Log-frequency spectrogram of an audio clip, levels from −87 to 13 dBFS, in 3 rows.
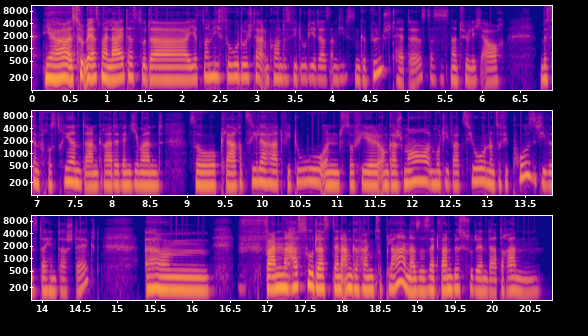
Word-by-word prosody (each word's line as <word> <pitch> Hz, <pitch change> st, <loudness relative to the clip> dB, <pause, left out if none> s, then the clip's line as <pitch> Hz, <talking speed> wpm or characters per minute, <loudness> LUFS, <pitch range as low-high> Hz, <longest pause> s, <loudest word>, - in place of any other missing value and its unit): Ja, 200 Hz, 0 st, +8 dB
es 185 Hz, -, +4 dB
tut 235 Hz, -, +4 dB
mir 195 Hz, -, +8 dB
erst 200 Hz, +2 st, +4 dB
mal 205 Hz, -, +5 dB
leid, 190 Hz, +3 st, +4 dB
dass 210 Hz, -1 st, -2 dB
du 195 Hz, -2 st, -5 dB
da 180 Hz, 0 st, +2 dB
jetzt 185 Hz, +1 st, -3 dB
noch 210 Hz, -, -1 dB
nicht 210 Hz, -1 st, -1 dB
so 210 Hz, 0 st, -1 dB
durchstarten 205 Hz, -3 st, -4 dB
konntest, 190 Hz, 0 st, -7 dB
wie 190 Hz, -, -7 dB
du 190 Hz, +1 st, -11 dB
dir 190 Hz, 0 st, -9 dB
das 180 Hz, -1 st, -9 dB
am 185 Hz, -, -12 dB
liebsten 190 Hz, 0 st, -12 dB
gewünscht 235 Hz, -, -5 dB
hättest. 160 Hz, +6 st, -10 dB
Das 185 Hz, 0 st, -16 dB
ist 185 Hz, -, -18 dB
natürlich 175 Hz, -1 st, -8 dB
auch 165 Hz, +2 st, -6 dB, 0.5 s
'n -, -, -7 dB
bisschen 190 Hz, +1 st, -2 dB
frustrierend 195 Hz, +2 st, -2 dB
dann, 165 Hz, 0 st, -1 dB
grade 175 Hz, +1 st, -3 dB
wenn 175 Hz, 0 st, -1 dB
jemand 175 Hz, 0 st, -1 dB, 0.3 s
so 175 Hz, -1 st, 0 dB
klare 175 Hz, +1 st, -2 dB
Ziele 205 Hz, +1 st, -1 dB
hat 185 Hz, -1 st, -3 dB
wie 180 Hz, -, -6 dB
du 205 Hz, +3 st, -6 dB
und 180 Hz, -4 st, -1 dB
so 180 Hz, 0 st, -7 dB
viel 175 Hz, 0 st, -1 dB
Engagement 190 Hz, +5 st, -1 dB
und -, -, -3 dB
Motivation 185 Hz, +3 st, -4 dB
und 180 Hz, -, -3 dB
so 180 Hz, -, -10 dB
viel 185 Hz, -, -11 dB
Positives 225 Hz, -, -4 dB
dahintersteckt. 165 Hz, -, -7 dB, 0.6 s
Ähm, 180 Hz, -2 st, +3 dB, 0.7 s
wann 190 Hz, +1 st, +7 dB
hast 215 Hz, +2 st, +1 dB
du 225 Hz, -, +7 dB
das 190 Hz, -1 st, +4 dB
denn 185 Hz, -1 st, +3 dB
angefangen 185 Hz, -1 st, +2 dB
zu 190 Hz, +1 st, -12 dB
planen? 200 Hz, +4 st, +2 dB
Also, 165 Hz, +1 st, 0 dB
seit 170 Hz, 0 st, -2 dB
wann 175 Hz, +1 st, +3 dB
bist 190 Hz, +2 st, -4 dB
du 185 Hz, -, -7 dB
denn 165 Hz, -1 st, -3 dB
da 155 Hz, -1 st, -5 dB
dran? 165 Hz, -1 st, -5 dB
185 Hz, 200 wpm, -21 LUFS, 175-195 Hz, 0.7 s, Ja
